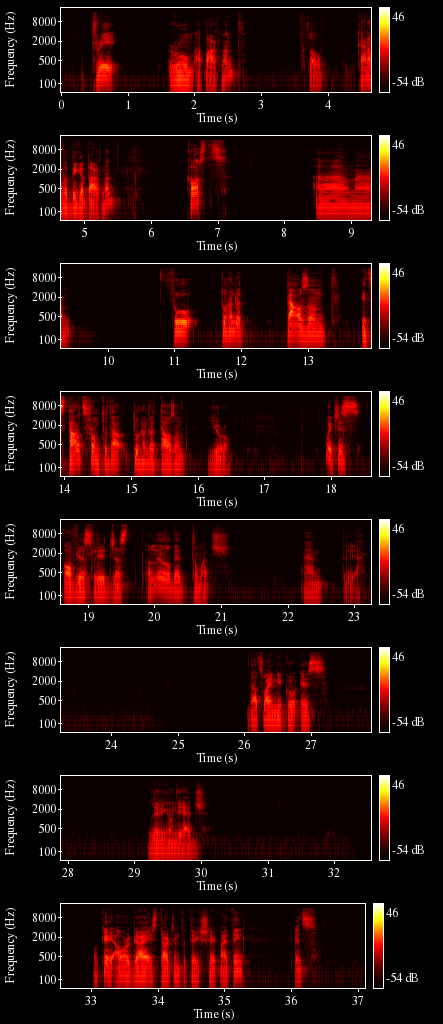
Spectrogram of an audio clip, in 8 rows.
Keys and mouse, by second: 34.4-37.1 alt+shift+drag.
